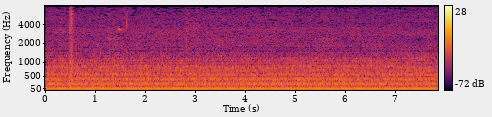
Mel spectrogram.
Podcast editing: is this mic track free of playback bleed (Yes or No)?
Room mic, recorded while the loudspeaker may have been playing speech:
Yes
